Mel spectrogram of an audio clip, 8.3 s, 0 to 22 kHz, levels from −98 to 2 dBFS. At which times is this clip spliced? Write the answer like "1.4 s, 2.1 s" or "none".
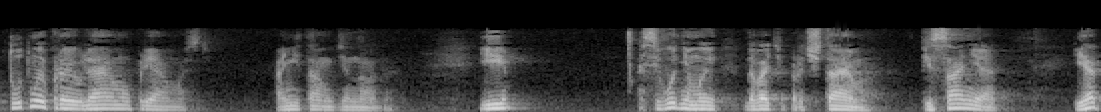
none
